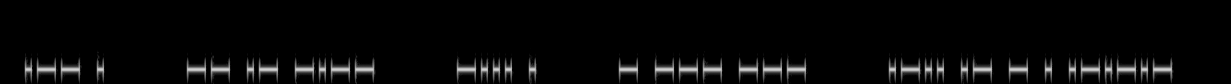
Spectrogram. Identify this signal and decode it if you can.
Morse code, heard as a keyed tone, about 21 wpm, 700 Hz. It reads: WE MAY BE TOO LATE.
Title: 2x Word-Spacing - Sentences from Top 300 Words - 20wpm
